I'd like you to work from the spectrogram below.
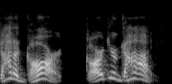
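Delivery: exasperated tone of voice.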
